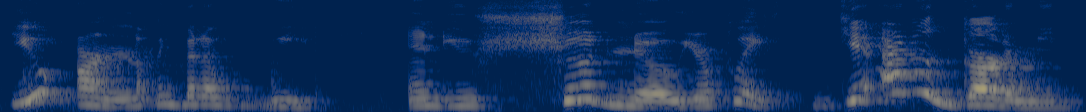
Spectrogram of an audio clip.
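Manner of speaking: a queen putting a weed in her place, shouting; Queen Tulip yelling. Acted. Queen Tulip yells at Dandy for disturbing them, loud and regal. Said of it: "Queen Tulip yelled".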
